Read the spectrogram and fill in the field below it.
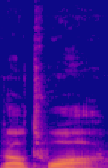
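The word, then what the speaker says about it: Valtois: I brought your greeting listen closely valto the S is silent run along aan Arana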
